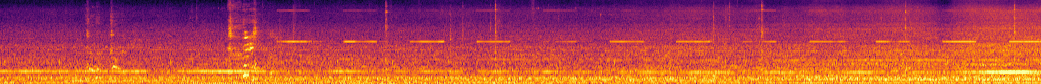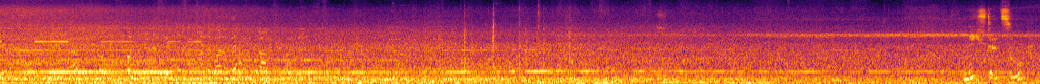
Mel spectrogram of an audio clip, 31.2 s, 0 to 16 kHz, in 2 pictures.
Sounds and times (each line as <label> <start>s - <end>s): buses 0.0s - 31.2s
cars 0.0s - 31.2s
tram doors warn bleeping before closing 0.0s - 31.2s
Voices 3.4s - 20.8s
Voices 29.3s - 31.2s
